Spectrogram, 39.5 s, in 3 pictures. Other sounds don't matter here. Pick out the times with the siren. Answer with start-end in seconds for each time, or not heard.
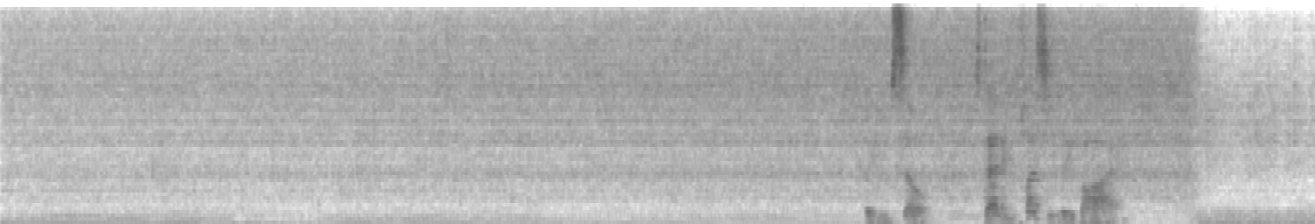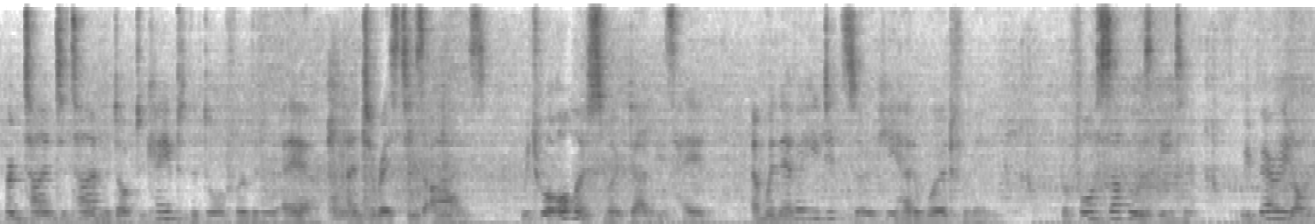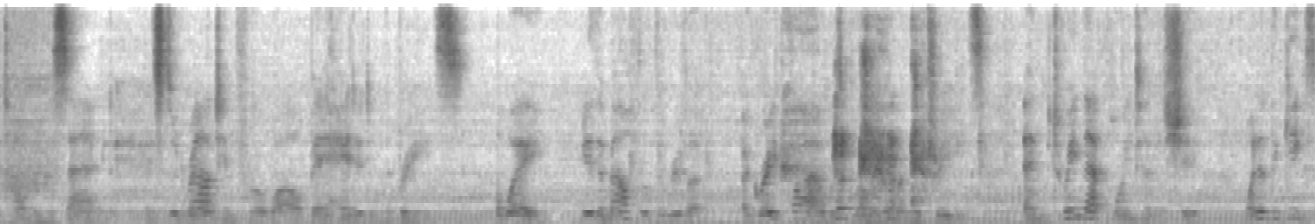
not heard.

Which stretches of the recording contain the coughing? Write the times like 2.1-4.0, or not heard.
16.4-17.8, 34.1-35.8.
